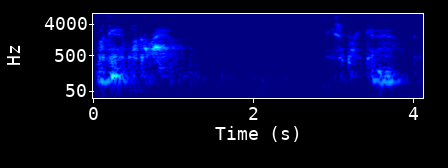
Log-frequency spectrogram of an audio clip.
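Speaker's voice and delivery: hushed whisper, slowing at the end. Real, not acted. Telling viewers about his scared pet, whispering. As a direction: whisper so he doesn't spook.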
